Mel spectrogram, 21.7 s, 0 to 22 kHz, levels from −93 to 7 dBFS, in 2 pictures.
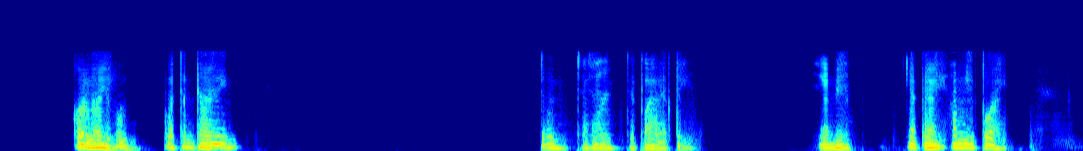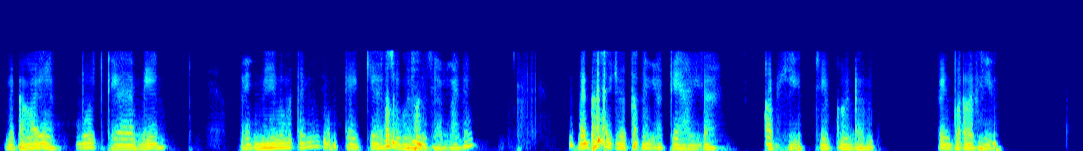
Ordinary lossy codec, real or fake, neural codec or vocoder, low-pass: none; fake; codec, 16 kHz, 1 kbps, FreqCodec, smaller model; 5.4 kHz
